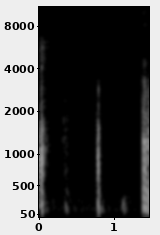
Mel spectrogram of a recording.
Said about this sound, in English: What the hell was that? Is that a dog? It was a hippopotamus.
